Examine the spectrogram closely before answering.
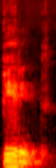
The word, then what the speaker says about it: Pirin: It's pronounced Pirin. Pirin. Yes, like Kirin, or the Yeah, the like horse. the Japanese Unicorn. celestial hosts. Yes, Yeah. dragon unicorns, like Kirin but Pirin.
